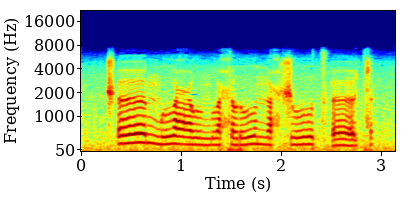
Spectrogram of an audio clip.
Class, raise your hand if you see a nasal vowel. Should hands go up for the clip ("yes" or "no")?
no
